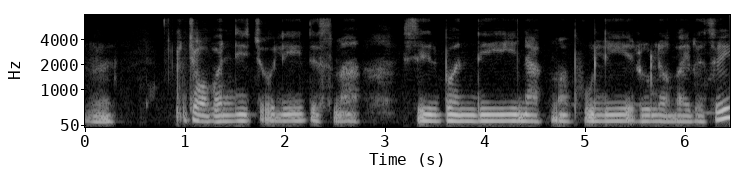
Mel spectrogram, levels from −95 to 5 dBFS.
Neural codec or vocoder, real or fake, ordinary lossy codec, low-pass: codec, 44.1 kHz, 7.8 kbps, DAC; fake; none; 7.2 kHz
